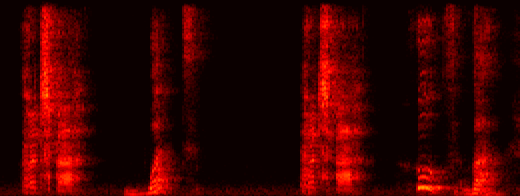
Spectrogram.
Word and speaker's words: chutzpah: The word is spelled CHUTZPAH, and it is a noun, and it says extreme self-confidence or audacity. Okay, and this is how it sounds. Chutzpah. What? Chutzpah. Chutzpah. The C is silent.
